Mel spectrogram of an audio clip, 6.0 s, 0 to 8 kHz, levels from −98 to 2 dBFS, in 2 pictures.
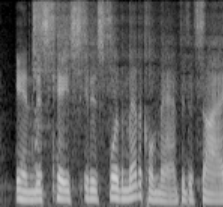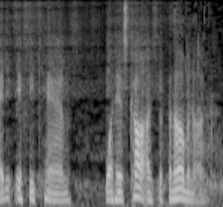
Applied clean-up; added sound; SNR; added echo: neural mask model RNNoise.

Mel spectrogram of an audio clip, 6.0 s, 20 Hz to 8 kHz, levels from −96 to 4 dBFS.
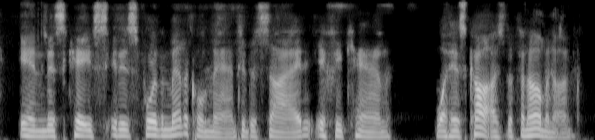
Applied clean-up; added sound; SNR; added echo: neural mask model Resemble Enhance denoiser.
